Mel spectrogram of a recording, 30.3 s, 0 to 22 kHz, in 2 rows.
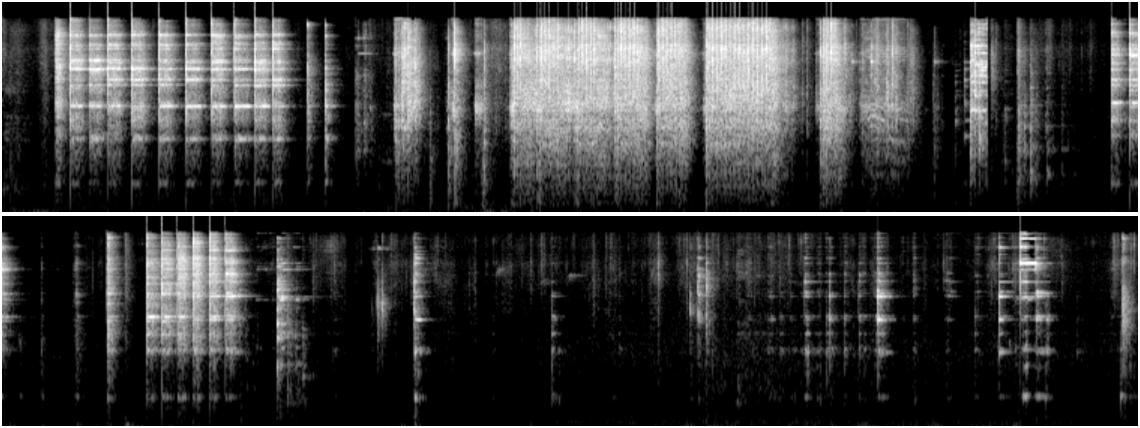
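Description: Rapid metal-on-metal strikes on a Jeep front axle-shaft U-joint yoke, seated in a press. The bursts of blows carry a ringing metallic tone, with a longer harsh, noisy stretch about 5 to 12 seconds in as the U-joint cross is driven out of the yoke. The strikes then fade to scattered lighter clinks of the loose parts being handled.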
